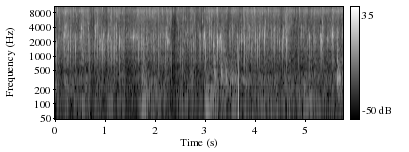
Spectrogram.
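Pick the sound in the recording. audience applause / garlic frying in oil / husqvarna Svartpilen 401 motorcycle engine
garlic frying in oil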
